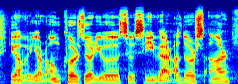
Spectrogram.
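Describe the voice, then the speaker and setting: This man speaks with a Hungarian accent and fairly even intonation. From Hungary. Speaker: software developer. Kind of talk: conference talk. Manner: frequent fillers, hesitant.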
